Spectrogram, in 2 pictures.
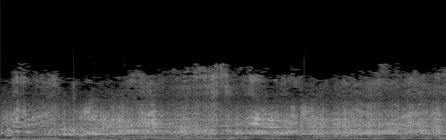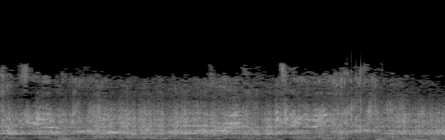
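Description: Rally car engine driven hard, its pitch climbing and then dropping sharply about four times, at the start and roughly one, four and a half and seven and a half seconds in.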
